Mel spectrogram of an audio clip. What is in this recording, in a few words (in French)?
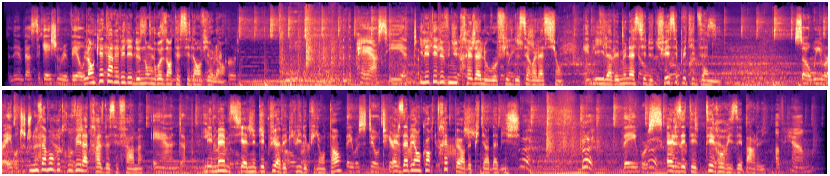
voix off crimes; Peter Davish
